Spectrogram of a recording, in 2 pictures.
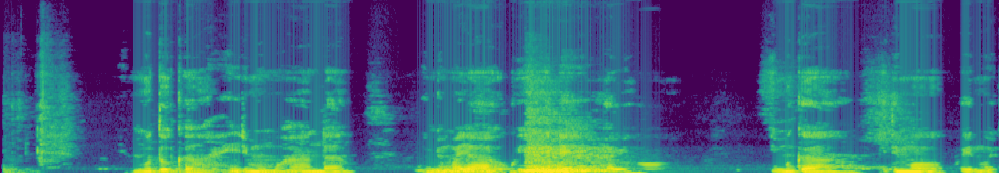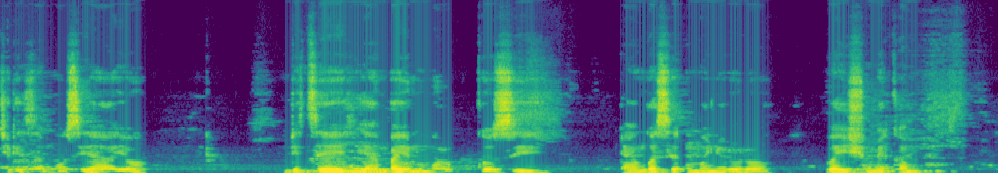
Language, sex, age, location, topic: Kinyarwanda, male, 18-24, Burera, government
